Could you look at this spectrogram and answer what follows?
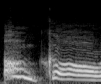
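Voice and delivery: high, loud cheering call; shouting encore. Retold or imitated. Soldiers calling to German cornet player, shouted encore. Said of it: "we're shouting".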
